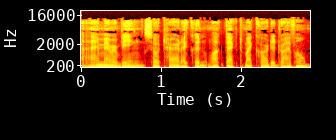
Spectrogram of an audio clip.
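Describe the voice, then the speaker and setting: A man with an unremarkable speaking voice talks at a fairly quick pace and a fairly low pitch, with ordinary pitch variation. The sound is dry and close with no echo, over a quiet background. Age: 40s. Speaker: psychiatrist and internist, regular radio co-host. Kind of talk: call-in radio discussion. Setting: radio studio.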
